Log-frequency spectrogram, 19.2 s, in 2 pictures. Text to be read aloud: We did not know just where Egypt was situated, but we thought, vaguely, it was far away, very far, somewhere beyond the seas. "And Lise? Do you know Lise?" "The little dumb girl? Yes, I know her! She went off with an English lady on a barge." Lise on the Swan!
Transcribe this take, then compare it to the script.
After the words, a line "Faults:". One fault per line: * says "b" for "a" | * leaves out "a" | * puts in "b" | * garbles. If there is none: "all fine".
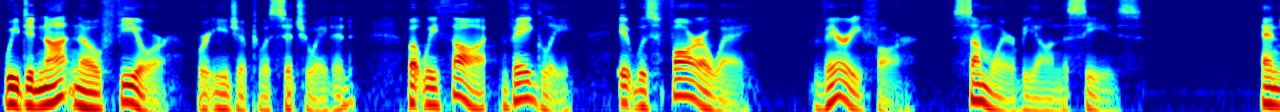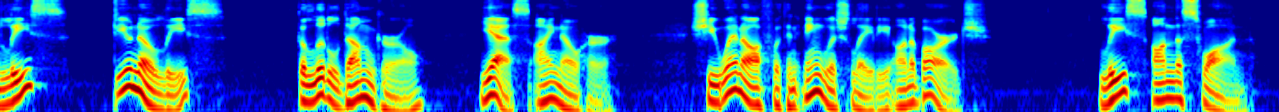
We did not know fior where Egypt was situated, but we thought, vaguely, it was far away, very far, somewhere beyond the seas. "And Lise? Do you know Lise?" "The little dumb girl? Yes, I know her! She went off with an English lady on a barge." Lise on the Swan!
Faults:
* says "fior" for "just"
